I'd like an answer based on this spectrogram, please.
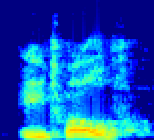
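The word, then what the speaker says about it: X Æ A-12: Okay, XAE, which is pronounced I. Yeah. XIA12.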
